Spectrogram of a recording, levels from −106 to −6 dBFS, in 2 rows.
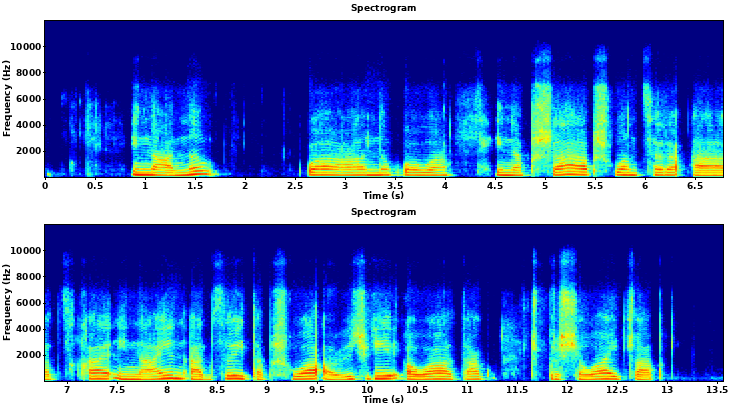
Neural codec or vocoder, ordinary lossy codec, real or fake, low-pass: codec, 16 kHz, 4.8 kbps, FACodec; Opus, 32 kbps; fake; 7.2 kHz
